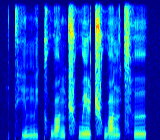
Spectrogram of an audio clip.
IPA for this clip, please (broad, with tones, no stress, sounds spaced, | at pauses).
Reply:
t̪ʰ i˧˥ m i˥˩ kʰ w ɑ˧˥ ŋ ʈ͡ʂʰ w e˥˧ ɪ̯ ʈ͡ʂʰ w ɑ˥˩ ŋ t͡sʰ ɹ̩˥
